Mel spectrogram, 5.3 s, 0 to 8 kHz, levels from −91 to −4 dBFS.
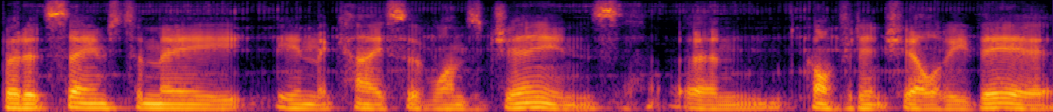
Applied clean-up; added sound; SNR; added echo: neural separator model SepFormer DNS4.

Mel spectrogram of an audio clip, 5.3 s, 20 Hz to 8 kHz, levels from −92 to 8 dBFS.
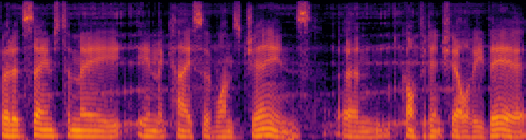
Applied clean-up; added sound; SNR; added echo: neural mask model RNNoise.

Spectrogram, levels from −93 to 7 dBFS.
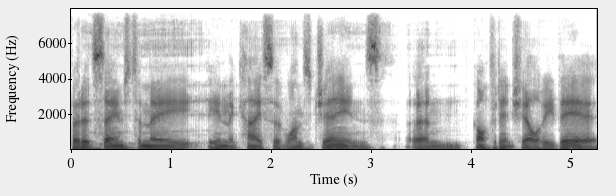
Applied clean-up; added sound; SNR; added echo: neural mask model DeepFilterNet 3.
